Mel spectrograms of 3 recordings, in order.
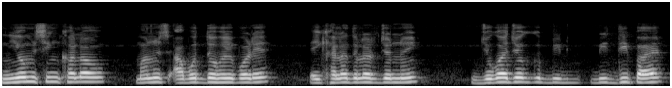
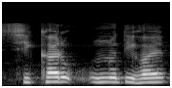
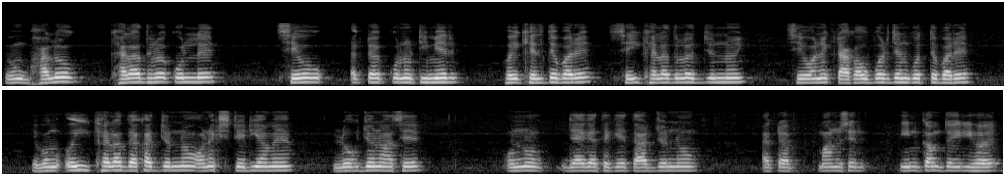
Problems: constant background noise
